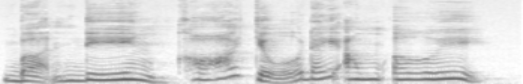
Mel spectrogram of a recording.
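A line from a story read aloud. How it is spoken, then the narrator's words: Sighing. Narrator (Vietnamese): Bà Phủ thở dài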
